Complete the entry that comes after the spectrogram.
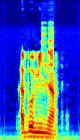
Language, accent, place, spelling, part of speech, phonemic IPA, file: French, France, Lyon, abomina, verb, /a.bɔ.mi.na/, LL-Q150 (fra)-abomina.wav
- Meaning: third-person singular past historic of abominer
